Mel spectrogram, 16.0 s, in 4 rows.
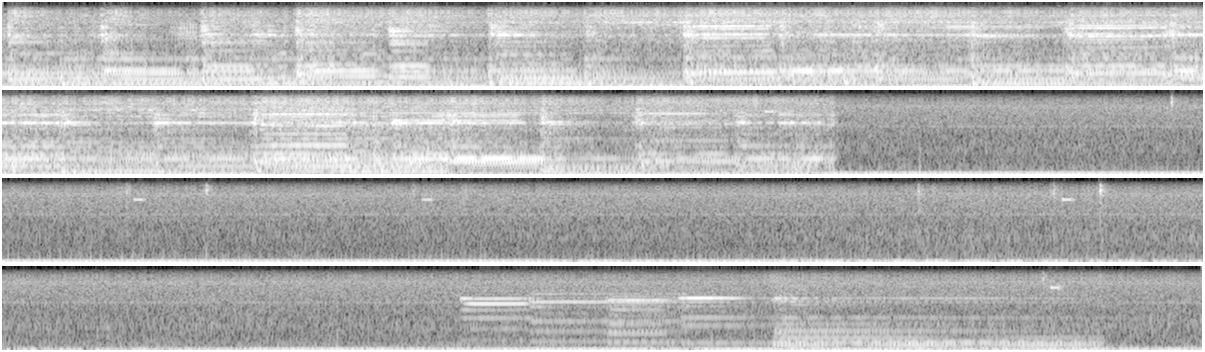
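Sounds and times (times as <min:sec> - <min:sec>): guitar music from car stereo: 0:00.0 - 0:06.8, 0:13.5 - 0:16.0
car engine idling: 0:00.0 - 0:16.0
stereo control clicks: 0:11.0 - 0:11.8.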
